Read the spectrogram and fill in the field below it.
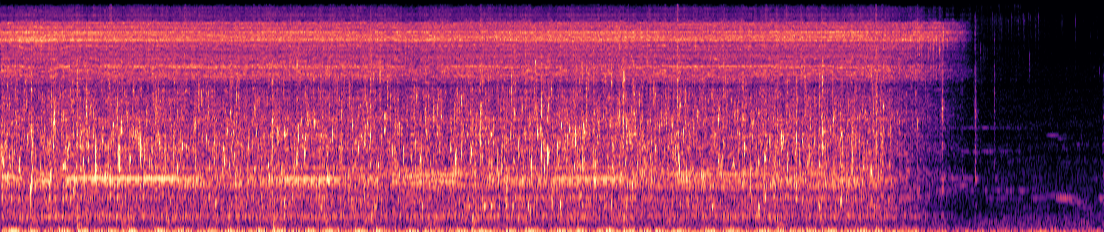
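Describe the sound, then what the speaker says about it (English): Liquid cupcake ingredients for chocolate cream cheese cupcakes poured together into a mixing bowl, a steady close splashing pour that runs for about twelve seconds and then stops abruptly. "And I'll get all these liquids put together."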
